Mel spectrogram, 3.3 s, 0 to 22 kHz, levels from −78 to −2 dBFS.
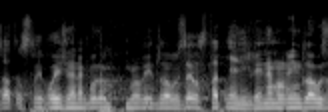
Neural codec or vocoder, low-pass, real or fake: codec, 32 kHz, 1.9 kbps, SNAC; 14.4 kHz; fake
